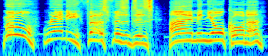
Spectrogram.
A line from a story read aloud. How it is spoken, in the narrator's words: Dalthea cried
